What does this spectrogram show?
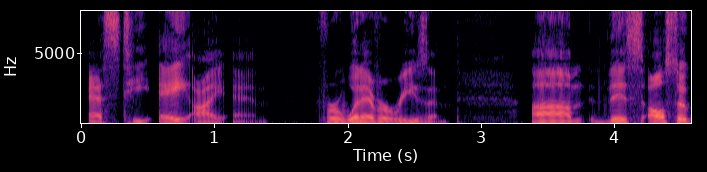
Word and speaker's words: Berenstain: So some people see that last name and think that it should be Stein and not Stain for whatever reason.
